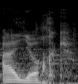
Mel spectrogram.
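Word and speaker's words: Ajorque: On m'a dit, niveau prononciation, qu'il fallait que Simakan se prononçait Simakan, du coup, et que Ajorc se prononçait Ayork.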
